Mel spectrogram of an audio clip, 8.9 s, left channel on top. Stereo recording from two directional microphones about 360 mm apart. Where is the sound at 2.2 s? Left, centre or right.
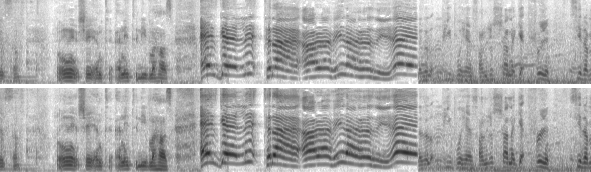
Right.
